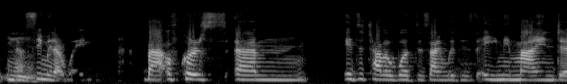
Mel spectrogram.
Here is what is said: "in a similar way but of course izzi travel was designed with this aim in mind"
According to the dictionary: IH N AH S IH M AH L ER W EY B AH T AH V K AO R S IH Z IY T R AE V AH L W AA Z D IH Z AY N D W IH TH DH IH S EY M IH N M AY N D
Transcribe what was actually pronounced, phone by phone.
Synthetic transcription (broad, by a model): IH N AH S IH M AH L ER W EY B AH T AH V K AO R S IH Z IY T AA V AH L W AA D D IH Z AY N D W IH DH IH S EY M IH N M AY N D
